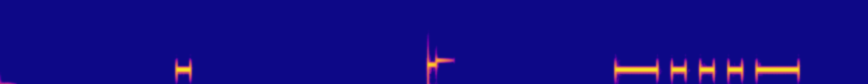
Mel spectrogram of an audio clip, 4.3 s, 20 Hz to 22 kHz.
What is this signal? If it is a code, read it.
Morse code, heard as a keyed tone, about 17 wpm, 700 Hz. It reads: E <BT>
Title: Single Character (Letter:Number:Punctuation:Prosign) 17wpm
